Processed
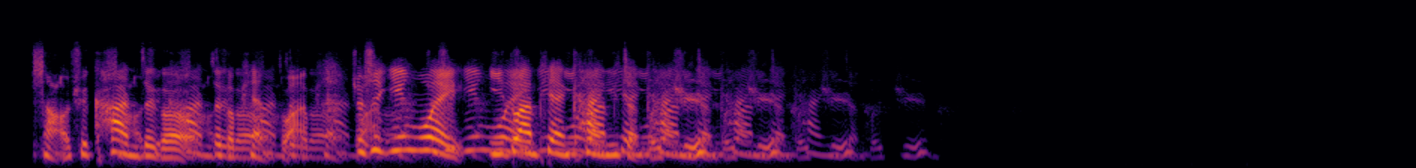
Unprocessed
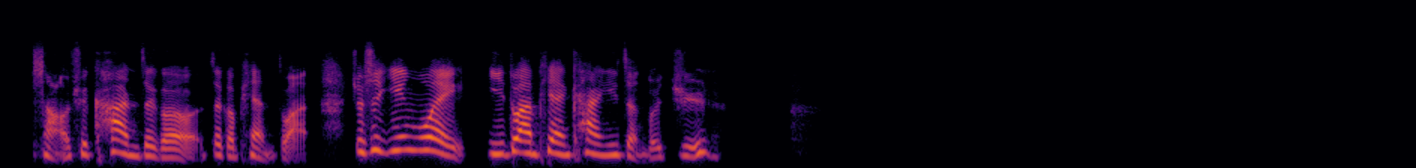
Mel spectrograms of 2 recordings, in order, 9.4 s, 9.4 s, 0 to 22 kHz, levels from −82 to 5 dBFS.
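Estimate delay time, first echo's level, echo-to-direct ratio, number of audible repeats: 491 ms, -8.5 dB, -7.5 dB, 3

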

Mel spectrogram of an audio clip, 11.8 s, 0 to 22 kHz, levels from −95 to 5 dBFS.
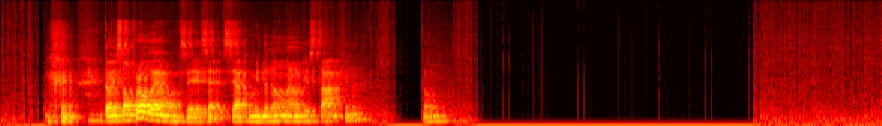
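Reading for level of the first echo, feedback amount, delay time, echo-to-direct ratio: -5.5 dB, 20%, 85 ms, -5.5 dB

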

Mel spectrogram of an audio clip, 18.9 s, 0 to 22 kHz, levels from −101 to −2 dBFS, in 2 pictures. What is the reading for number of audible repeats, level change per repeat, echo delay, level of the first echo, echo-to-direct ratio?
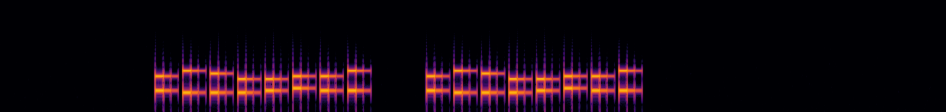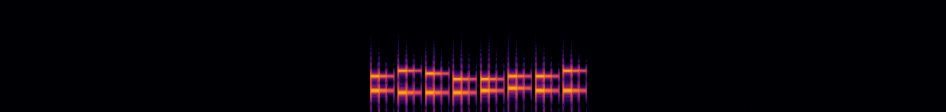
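2, -9.5 dB, 74 ms, -12.0 dB, -11.5 dB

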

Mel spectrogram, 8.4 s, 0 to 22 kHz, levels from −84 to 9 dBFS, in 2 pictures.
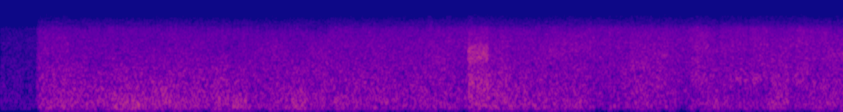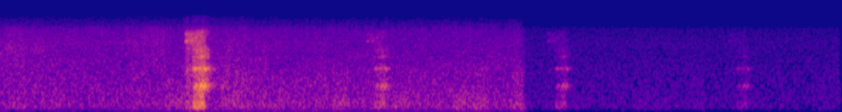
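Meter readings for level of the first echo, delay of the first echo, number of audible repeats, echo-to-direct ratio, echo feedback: -20.5 dB, 905 ms, 2, -20.0 dB, 39%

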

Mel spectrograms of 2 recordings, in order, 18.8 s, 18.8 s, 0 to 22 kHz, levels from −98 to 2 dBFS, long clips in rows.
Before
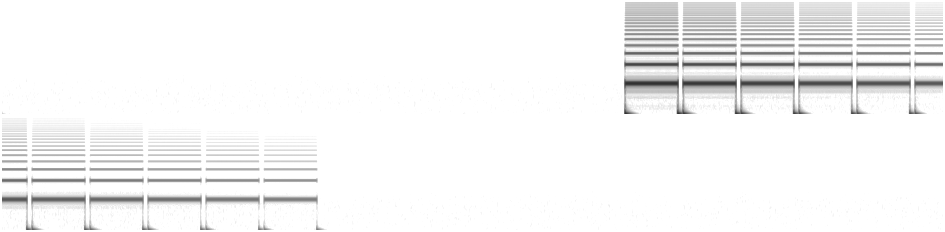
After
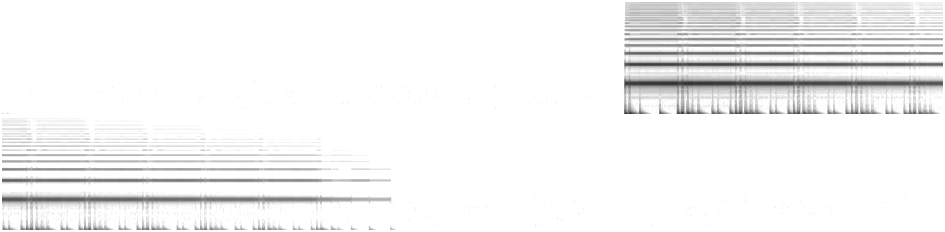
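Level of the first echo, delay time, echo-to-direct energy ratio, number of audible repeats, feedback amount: -2.5 dB, 40 ms, 1.0 dB, 5, no regular repeats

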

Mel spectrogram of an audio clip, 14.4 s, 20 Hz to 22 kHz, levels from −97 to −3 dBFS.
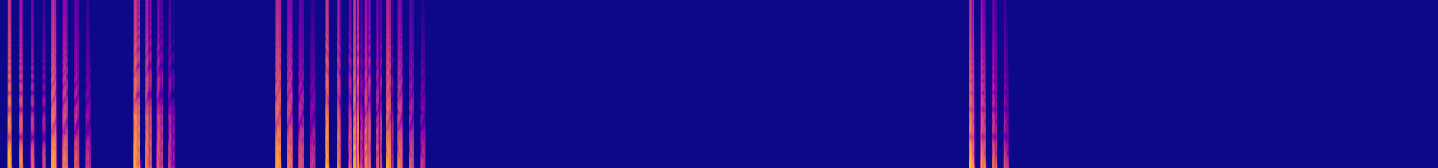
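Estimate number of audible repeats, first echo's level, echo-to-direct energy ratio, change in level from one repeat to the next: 3, -11.5 dB, -11.0 dB, -10.5 dB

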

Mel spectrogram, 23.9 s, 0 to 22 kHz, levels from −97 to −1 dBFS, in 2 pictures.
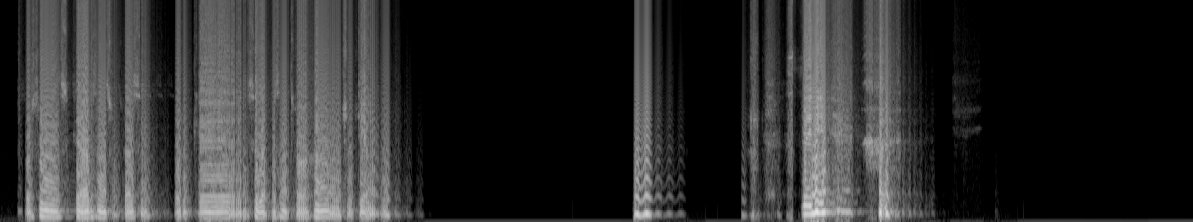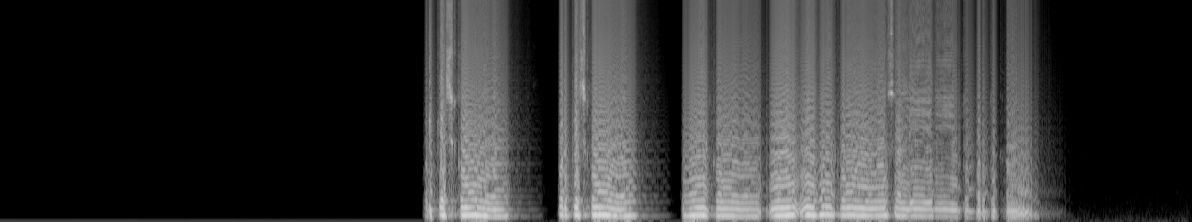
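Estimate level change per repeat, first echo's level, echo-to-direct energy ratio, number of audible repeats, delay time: -7.0 dB, -23.5 dB, -22.5 dB, 2, 113 ms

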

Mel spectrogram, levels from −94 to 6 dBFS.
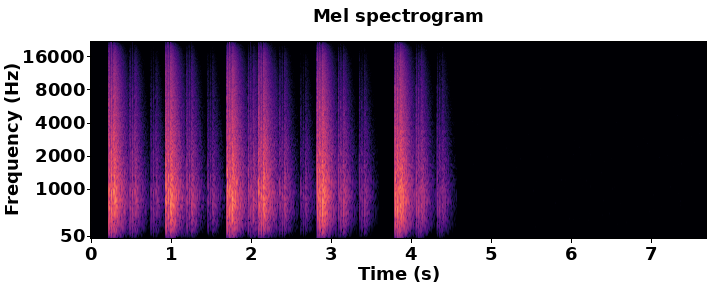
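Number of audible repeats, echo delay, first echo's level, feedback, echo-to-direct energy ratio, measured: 2, 263 ms, -20.5 dB, 31%, -20.0 dB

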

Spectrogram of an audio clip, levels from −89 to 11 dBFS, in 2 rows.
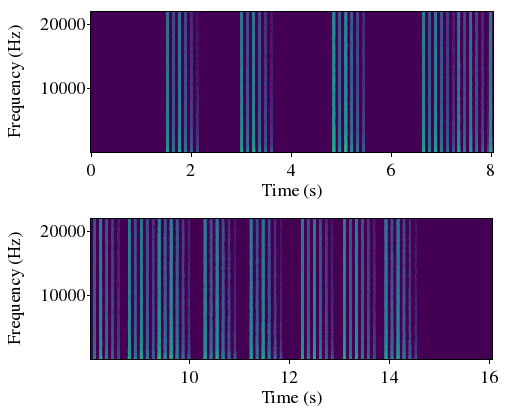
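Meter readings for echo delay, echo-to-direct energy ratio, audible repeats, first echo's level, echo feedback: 119 ms, -16.5 dB, 3, -17.0 dB, 36%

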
